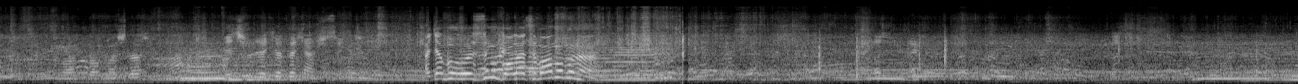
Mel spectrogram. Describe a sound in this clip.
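Men talk with animation nearby in an outdoor crowd.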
